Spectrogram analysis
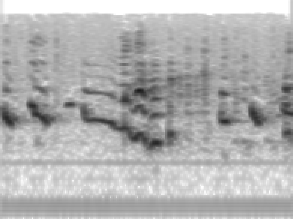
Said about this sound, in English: So that's what's in the basket. A puppy.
